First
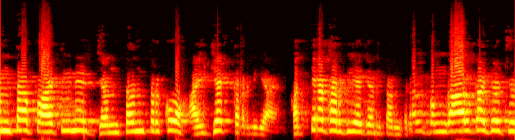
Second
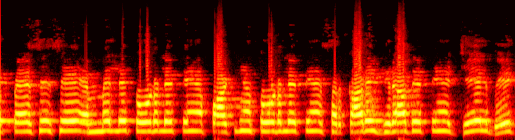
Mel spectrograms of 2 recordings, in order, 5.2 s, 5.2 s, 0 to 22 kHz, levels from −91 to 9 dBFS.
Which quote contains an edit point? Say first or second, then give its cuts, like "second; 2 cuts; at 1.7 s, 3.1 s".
first; 3 cuts; at 0.9 s, 2.8 s, 4.3 s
